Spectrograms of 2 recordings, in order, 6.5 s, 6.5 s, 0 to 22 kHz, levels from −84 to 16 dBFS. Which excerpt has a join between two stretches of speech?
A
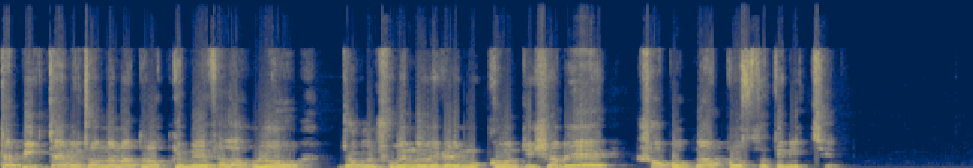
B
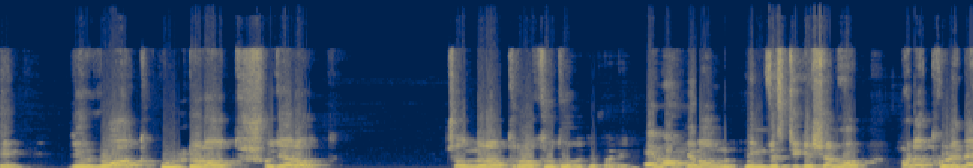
B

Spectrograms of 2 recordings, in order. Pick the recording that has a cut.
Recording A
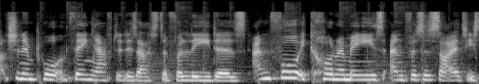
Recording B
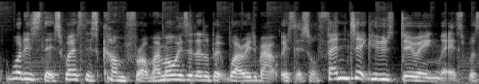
A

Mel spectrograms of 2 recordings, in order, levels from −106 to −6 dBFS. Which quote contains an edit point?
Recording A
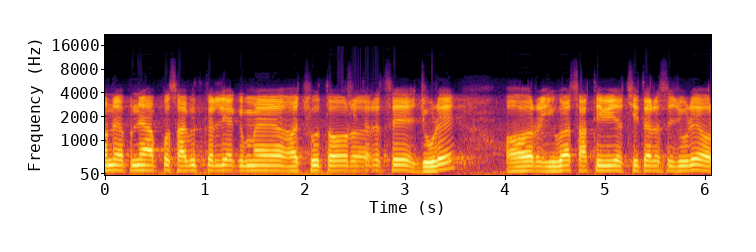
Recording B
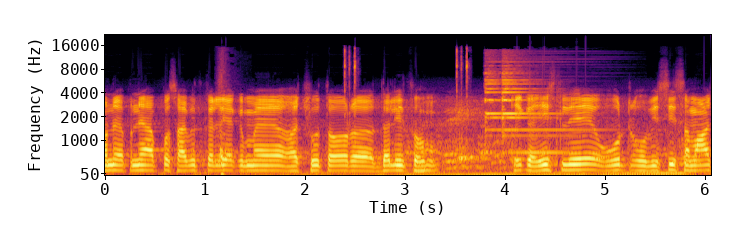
A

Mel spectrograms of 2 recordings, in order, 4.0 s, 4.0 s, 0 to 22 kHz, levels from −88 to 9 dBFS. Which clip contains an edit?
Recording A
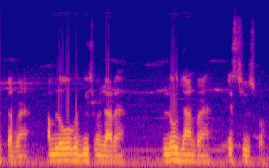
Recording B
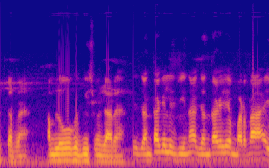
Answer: B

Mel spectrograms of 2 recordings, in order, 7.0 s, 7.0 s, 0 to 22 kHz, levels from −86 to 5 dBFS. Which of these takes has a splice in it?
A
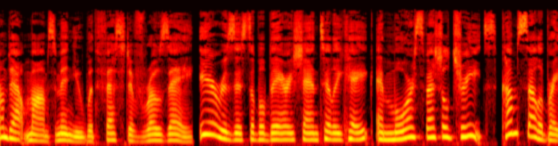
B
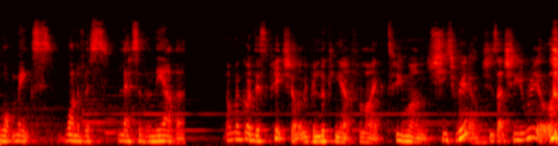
B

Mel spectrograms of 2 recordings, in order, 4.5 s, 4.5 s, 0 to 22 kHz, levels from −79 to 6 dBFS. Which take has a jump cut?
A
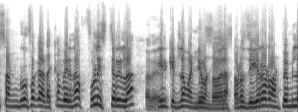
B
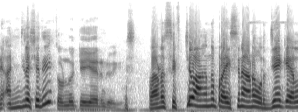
A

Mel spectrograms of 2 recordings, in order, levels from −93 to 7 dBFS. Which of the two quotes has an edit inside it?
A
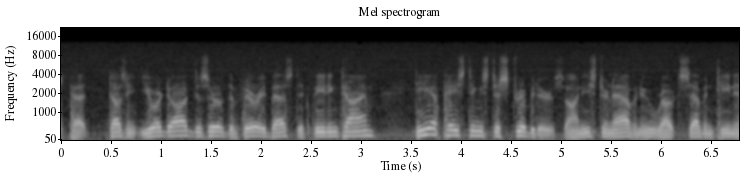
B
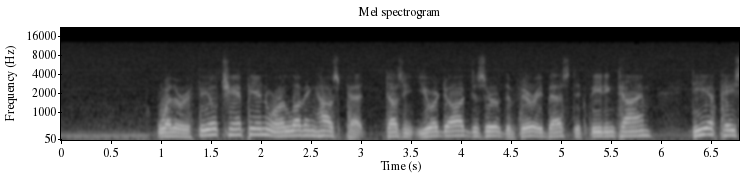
B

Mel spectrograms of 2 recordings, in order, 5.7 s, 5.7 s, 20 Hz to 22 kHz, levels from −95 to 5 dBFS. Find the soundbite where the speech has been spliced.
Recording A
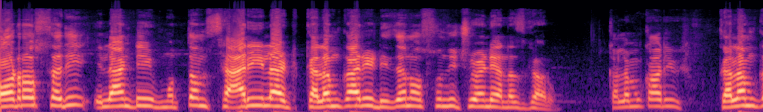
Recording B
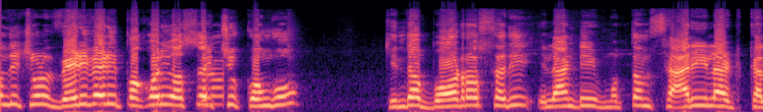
B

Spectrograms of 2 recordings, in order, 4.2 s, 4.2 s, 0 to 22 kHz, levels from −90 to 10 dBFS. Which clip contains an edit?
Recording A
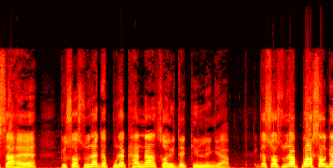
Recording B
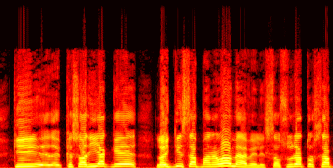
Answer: A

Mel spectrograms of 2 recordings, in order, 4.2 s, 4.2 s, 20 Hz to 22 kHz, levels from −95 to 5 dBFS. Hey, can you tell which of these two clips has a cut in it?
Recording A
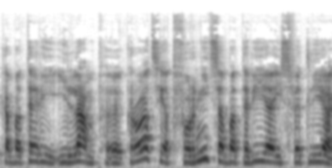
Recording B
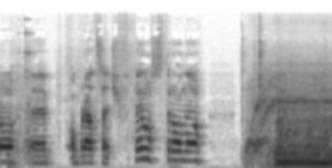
B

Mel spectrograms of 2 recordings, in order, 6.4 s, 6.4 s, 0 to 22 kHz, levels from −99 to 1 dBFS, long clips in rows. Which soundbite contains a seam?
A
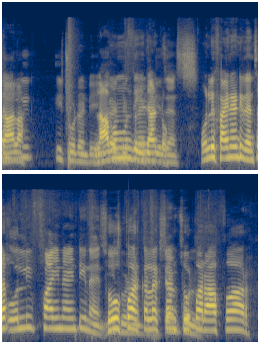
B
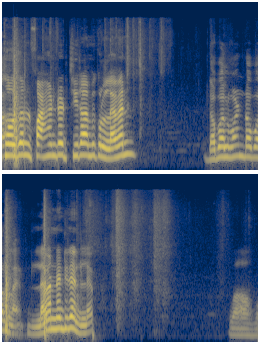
B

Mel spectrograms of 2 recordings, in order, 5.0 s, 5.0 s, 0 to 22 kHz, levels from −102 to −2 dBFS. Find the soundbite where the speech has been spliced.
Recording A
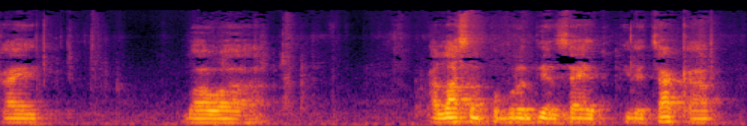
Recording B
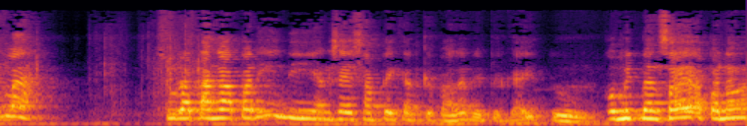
B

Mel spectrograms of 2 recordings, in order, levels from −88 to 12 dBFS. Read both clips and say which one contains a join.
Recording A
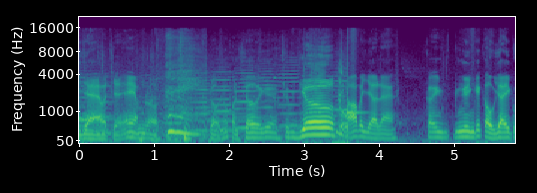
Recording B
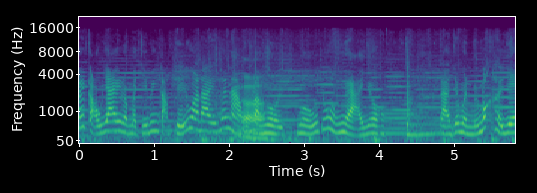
A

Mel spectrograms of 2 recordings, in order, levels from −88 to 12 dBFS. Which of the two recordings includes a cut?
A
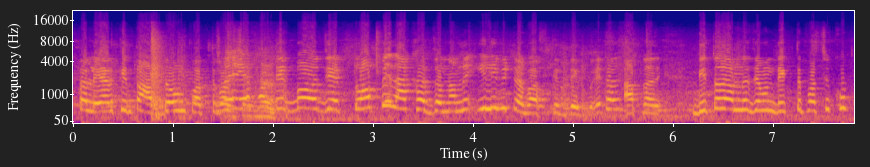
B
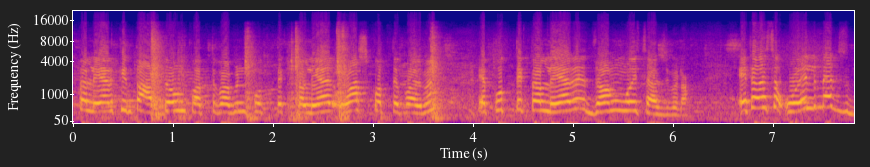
A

